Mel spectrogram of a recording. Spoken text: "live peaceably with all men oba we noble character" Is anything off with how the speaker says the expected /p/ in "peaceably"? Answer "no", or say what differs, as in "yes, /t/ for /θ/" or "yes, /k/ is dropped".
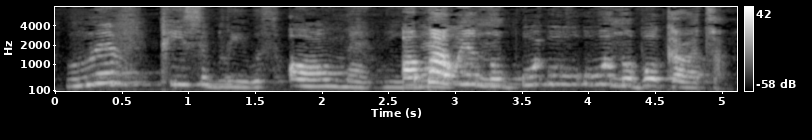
no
